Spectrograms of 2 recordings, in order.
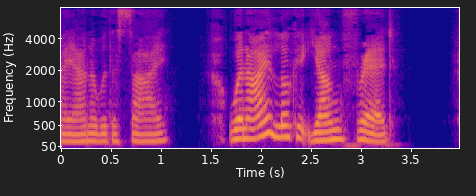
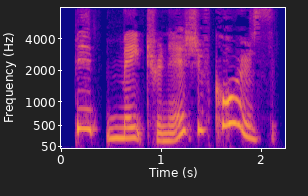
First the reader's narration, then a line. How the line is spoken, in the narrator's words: laughed Anne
